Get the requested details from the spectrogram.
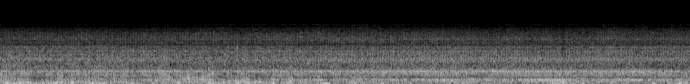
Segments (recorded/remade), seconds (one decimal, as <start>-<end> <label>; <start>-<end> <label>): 0.0-6.9 recorded

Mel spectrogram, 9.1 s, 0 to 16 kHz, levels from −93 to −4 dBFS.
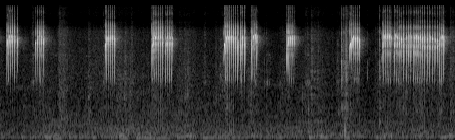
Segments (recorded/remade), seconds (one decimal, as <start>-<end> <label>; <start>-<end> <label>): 0.0-9.1 recorded

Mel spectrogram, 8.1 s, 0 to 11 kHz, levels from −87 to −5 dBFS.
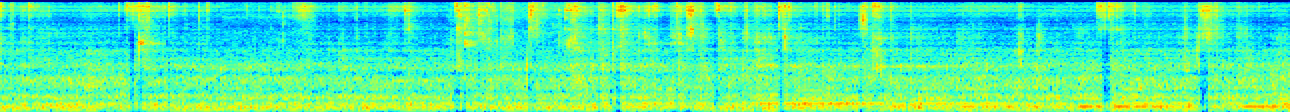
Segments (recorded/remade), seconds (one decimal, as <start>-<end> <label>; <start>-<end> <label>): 0.0-1.4 remade; 1.4-1.9 recorded; 1.9-2.8 remade; 2.8-3.6 recorded; 3.6-8.1 remade

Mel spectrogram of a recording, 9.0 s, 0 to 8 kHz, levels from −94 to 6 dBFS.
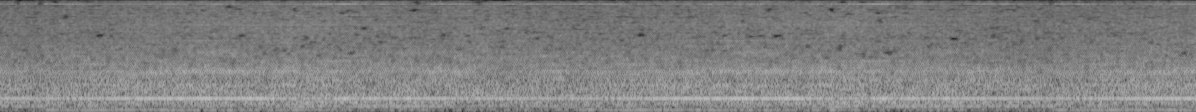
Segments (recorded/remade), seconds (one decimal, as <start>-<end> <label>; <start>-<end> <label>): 0.0-9.0 remade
